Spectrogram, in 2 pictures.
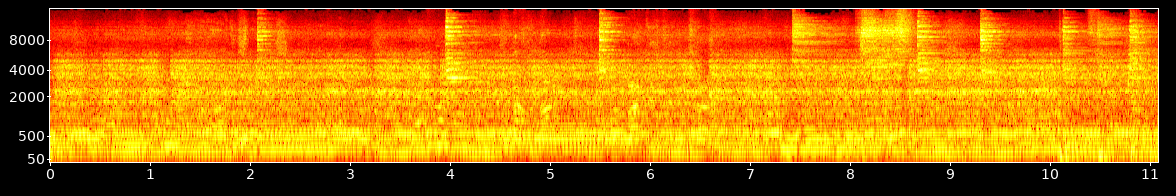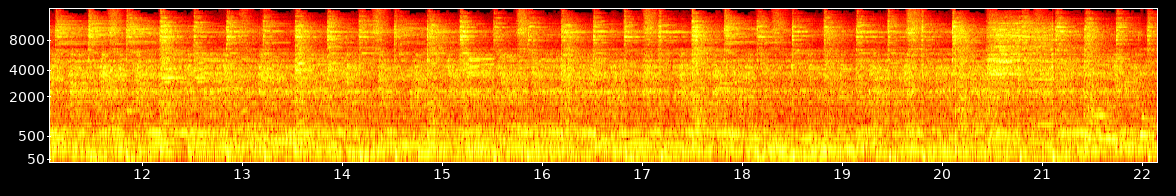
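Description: Live rock band playing an instrumental intro on electric guitars, bass and drums. About halfway through the bottom end fills out and a steady, fast cymbal beat drives the rest of the passage.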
